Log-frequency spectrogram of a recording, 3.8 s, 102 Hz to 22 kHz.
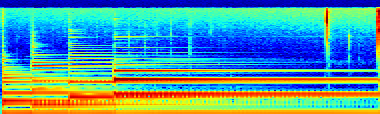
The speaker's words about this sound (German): Da klingt es besonders toll, wenn man den Tritonus-Vertretungsakkord nimmt, nämlich Gess 7.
